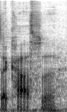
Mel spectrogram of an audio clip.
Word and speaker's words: acasă: Acasă. Acasă. Oh, it's just acasă. It's not you. The little swoosh. It makes me want it to be you.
